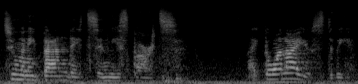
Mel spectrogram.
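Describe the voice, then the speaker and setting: An actress voicing a pregnant former bandit woman with a Mexican accent in a video game, earnest and measured. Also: fairly low pitch, fairly bright tone, a little hiss or hum, poor audio. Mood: troubled. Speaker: game character giving delivery orders.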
